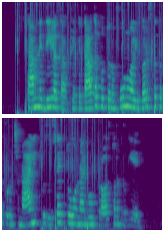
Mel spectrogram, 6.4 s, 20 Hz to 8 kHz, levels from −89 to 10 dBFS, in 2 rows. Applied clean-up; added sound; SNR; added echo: none; Crushing; 16 dB; none.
